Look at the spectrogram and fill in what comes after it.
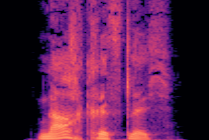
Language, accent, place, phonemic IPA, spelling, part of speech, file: German, Germany, Berlin, /ˈnaːχˌkʁɪstlɪç/, nachchristlich, adjective, De-nachchristlich.ogg
- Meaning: AD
